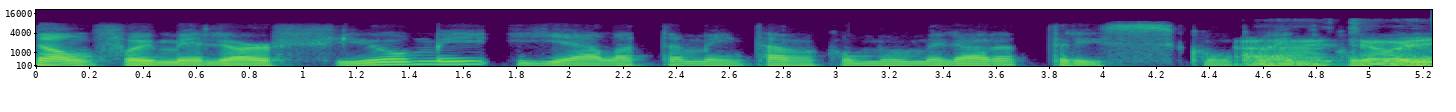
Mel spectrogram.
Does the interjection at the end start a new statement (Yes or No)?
Yes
